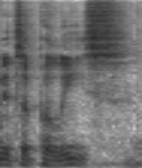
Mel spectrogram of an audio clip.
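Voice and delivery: ordinary talk, nothing marked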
